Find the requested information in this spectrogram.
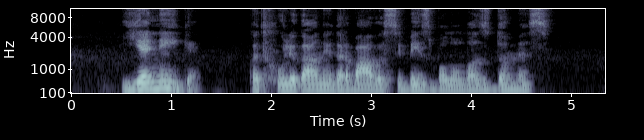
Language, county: Lithuanian, Kaunas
